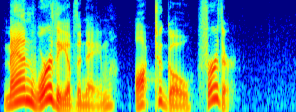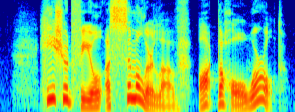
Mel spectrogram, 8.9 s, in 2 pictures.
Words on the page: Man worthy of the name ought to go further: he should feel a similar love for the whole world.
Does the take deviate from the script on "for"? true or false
true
